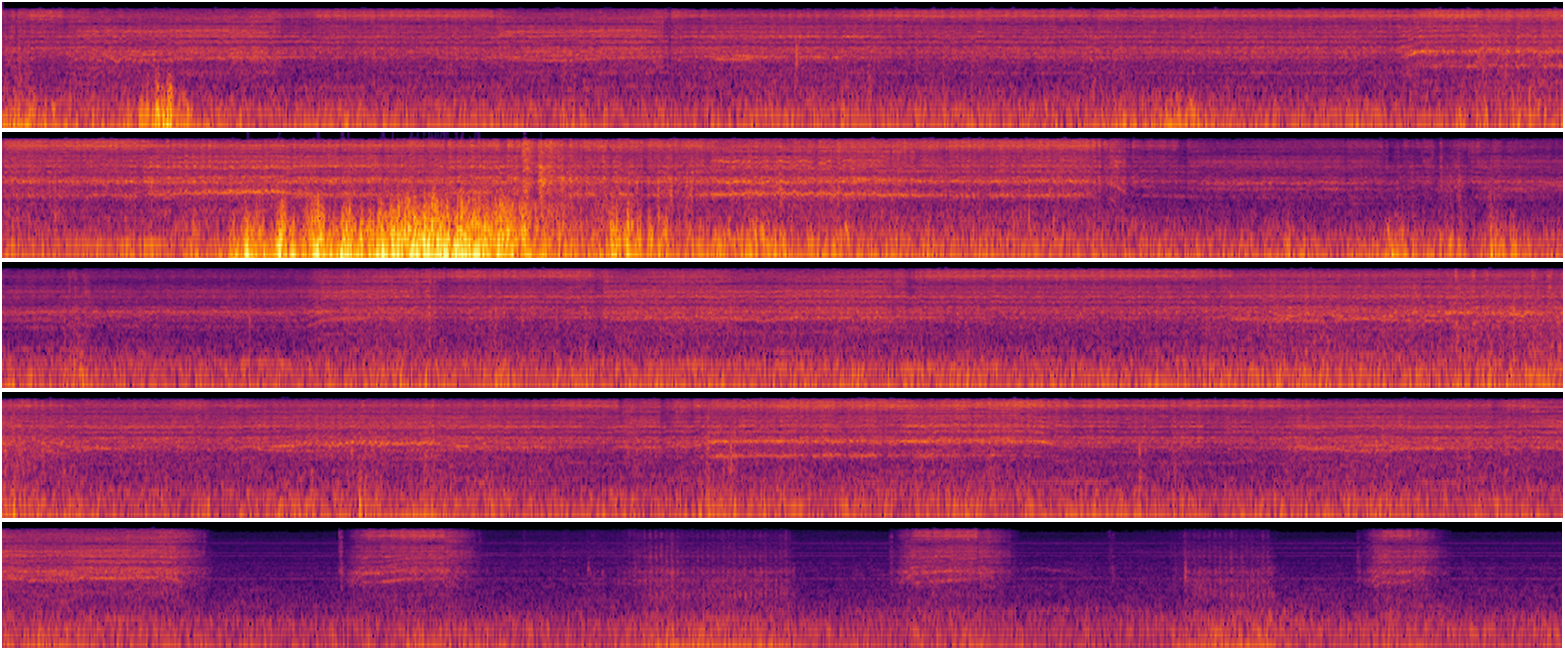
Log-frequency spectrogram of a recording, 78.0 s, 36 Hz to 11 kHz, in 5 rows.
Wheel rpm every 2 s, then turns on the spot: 120, 120, 110, 110, 110, 120, 120, 150, 160, 160, 180, 160, 160, 110, 70, 70, 70, 100, 110, 110, 120, 110, 110, 110, 110, 110, 120, 160, 150, 120, 120, 110, 20, 40, 10, 30, 20, 10, 20.
68-70 74-76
